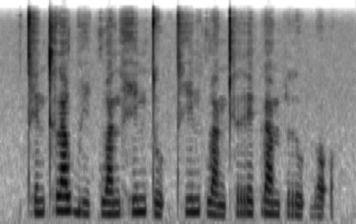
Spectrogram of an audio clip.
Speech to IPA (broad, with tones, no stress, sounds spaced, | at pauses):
tʰ e˧ n kʰ l a˥˩ w b iː˨˩ k w a˧ n h i˥˩ n t u˨˩ ʔ tʰ i˥˩ n k w a˨˩ ŋ kʰ r e˦˥ k̚ l a˧ m p r u˨˩ ʔ b ɔ˨˩ ʔ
